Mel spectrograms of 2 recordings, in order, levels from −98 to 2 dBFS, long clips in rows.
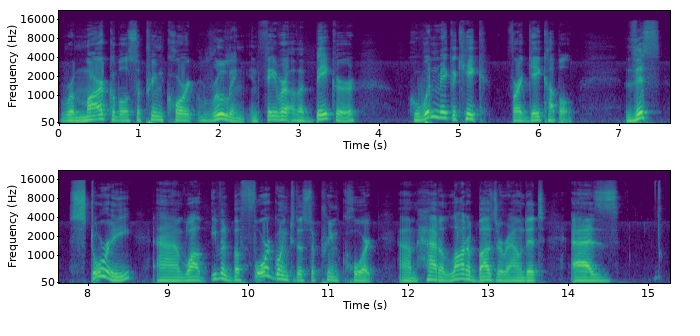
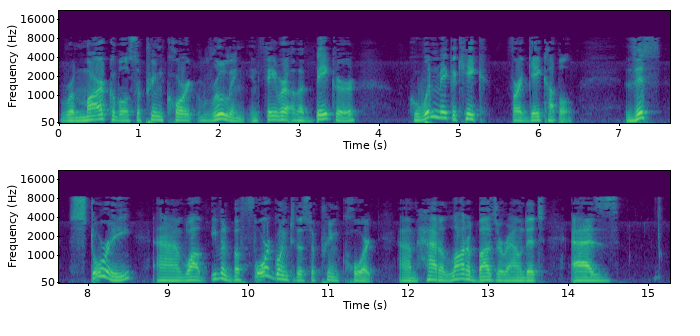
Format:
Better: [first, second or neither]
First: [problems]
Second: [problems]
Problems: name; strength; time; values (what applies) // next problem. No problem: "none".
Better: first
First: none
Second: garbled, watery; slightly; nothing above 8 kHz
